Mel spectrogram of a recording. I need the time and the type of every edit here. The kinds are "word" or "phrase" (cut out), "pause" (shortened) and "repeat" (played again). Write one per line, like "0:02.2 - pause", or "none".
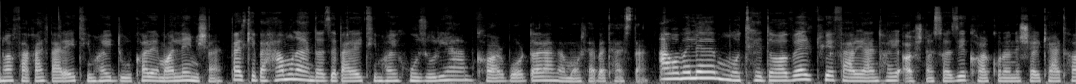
none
